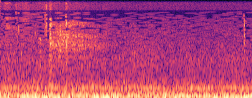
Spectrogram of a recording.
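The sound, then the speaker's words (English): A steady, heavy engine rumble from a small white truck, like a U-Haul but a little bigger, going by outside, holding at a constant loudness rather than swelling and fading, with a faint hum running underneath and no voices. “Does anyone ever seen this truck go by? It's a white truck. It's a kind of a small one, like a U-Haul, but it's a little bigger.”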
